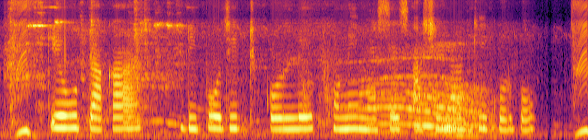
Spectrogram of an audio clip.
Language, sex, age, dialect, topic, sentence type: Bengali, female, 18-24, Rajbangshi, banking, question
